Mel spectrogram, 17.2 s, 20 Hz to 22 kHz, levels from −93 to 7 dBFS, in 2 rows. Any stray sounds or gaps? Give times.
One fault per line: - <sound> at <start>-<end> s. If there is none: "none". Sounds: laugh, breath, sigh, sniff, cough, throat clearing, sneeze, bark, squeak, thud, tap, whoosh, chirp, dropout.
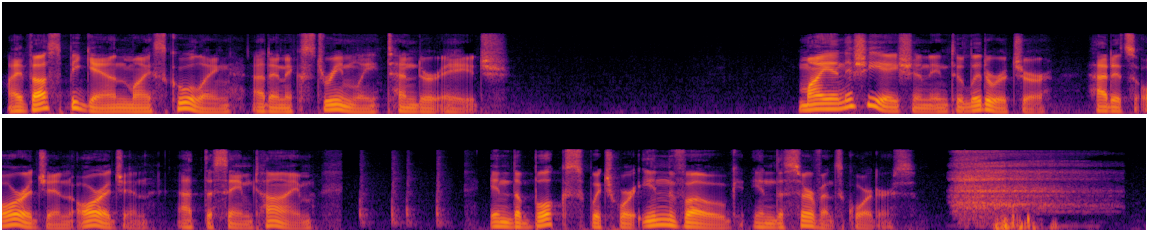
- thud at 11.3-12.0 s
- sigh at 15.7-17.0 s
